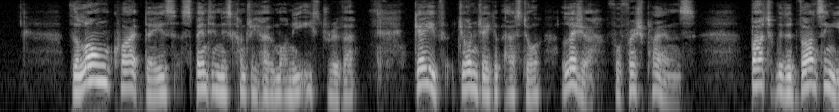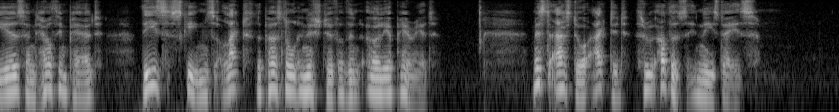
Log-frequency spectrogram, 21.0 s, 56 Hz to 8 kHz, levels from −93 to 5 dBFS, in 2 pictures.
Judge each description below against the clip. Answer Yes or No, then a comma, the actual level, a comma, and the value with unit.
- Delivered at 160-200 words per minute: No, slow, 135 wpm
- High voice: No, medium, 140 Hz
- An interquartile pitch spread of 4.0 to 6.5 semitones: Yes, average, 4.5 semitones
